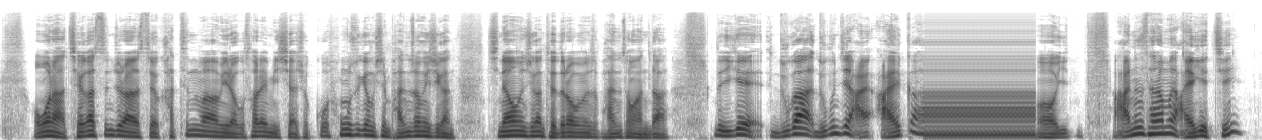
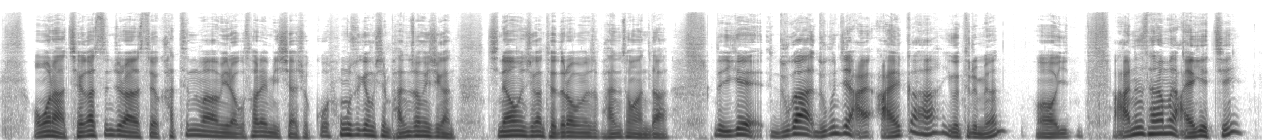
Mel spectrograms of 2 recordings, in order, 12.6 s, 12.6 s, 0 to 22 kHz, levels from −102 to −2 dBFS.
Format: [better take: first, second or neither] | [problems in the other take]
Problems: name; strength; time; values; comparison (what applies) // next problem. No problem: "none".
second | audio freezing; at 9.5 s for 1 s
